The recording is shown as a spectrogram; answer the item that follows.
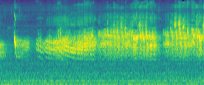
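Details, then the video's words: Song of the swallow-tailed manakin (tangará): one sharp note, then a long rising, buzzy, warbled chatter, high and rapidly modulated, continuing with only a short break. "Canto do pássaro "tangará""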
